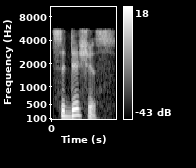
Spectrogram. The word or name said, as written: seditious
